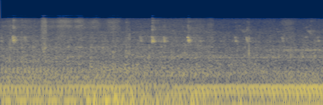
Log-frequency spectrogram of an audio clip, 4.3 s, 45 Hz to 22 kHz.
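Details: 1998 Pontiac Grand Prix GT, 3800 3.8L V6: rough idle with a deep low rumble and sharp knocks tapping through it, a confirmed rod knock.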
